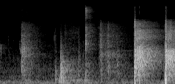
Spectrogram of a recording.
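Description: A brief spatter of applause: a handful of sharp, irregular claps that grow louder toward the end, with no voices over them.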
